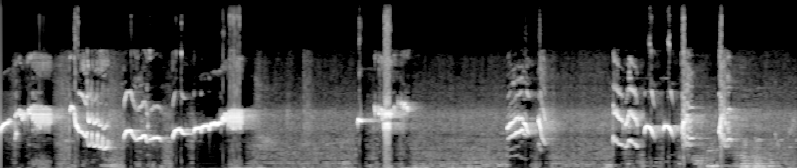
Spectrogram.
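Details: Orange-headed thrush singing, used as a lure recording: loud high whistled and slurred phrases in bursts separated by short pauses, with a steady low mechanical hum behind.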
